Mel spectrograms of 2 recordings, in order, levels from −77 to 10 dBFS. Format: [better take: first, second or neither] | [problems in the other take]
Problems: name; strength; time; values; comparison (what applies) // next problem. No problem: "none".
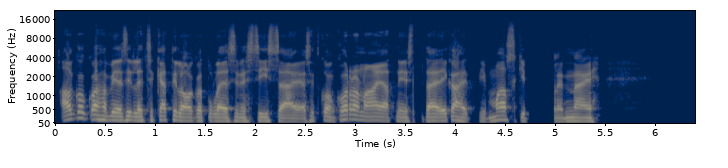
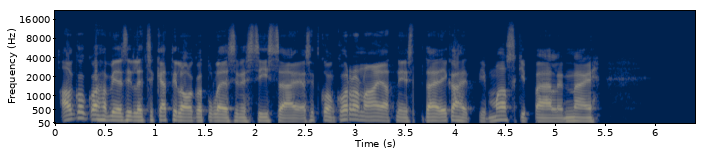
second | audio cutting out; at 5 s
